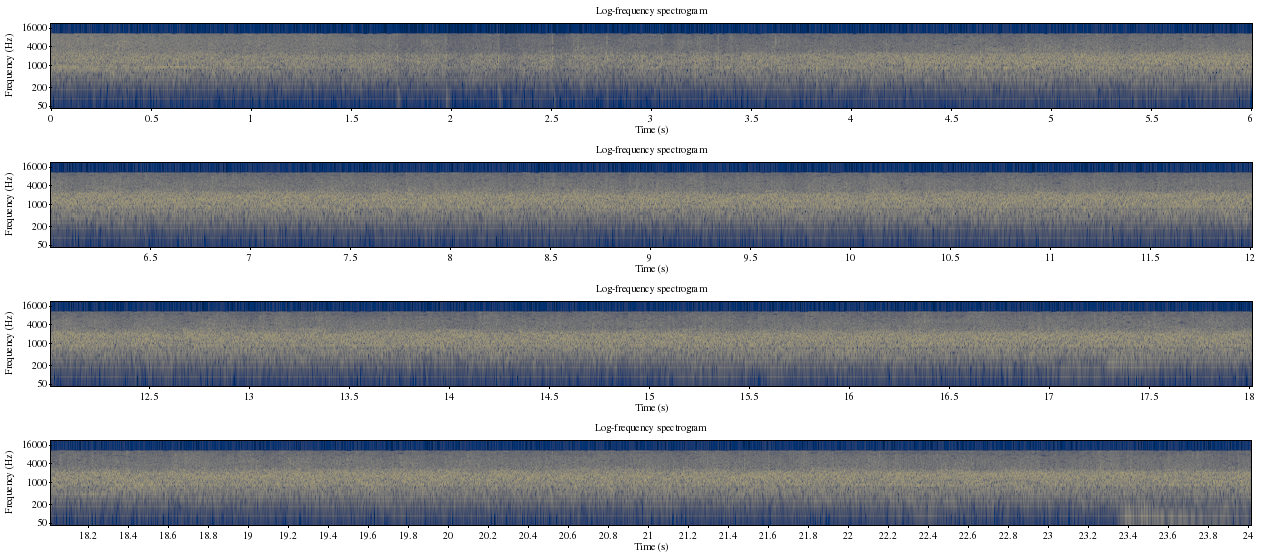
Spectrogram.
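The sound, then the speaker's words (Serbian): Audience applause at a musical tribute event, a dense, steady and loud wash of clapping that continues without pause for about twenty-four seconds. “nismo merili i otprilike su tu isto dužine aplauza, tako niko nema od vas dvojice razloga da se ljuti i da bude uređen.”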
